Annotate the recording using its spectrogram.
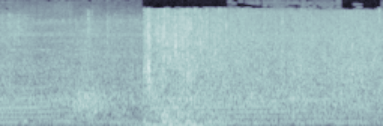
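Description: Water splashes loudly as a car drives into it.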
